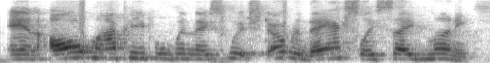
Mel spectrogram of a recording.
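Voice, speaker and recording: A woman's voice: a little high, steady tone, brisk, a little mellow, a little hiss or hum. A woman in her sixties speaking candidly and emphatically on a panel about her career. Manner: emphatic and candid, laughs between points. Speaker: real estate agent on a panel. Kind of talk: panel talk, personal story.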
